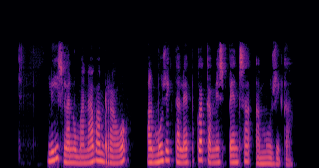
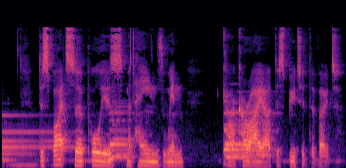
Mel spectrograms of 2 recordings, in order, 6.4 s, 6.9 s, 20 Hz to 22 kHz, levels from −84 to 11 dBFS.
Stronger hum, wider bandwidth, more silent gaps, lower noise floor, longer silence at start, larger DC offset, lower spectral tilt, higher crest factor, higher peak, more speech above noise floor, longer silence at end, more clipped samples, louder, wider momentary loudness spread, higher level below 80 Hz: neither; second, 8 kHz vs 11.5 kHz; first, 2.72-2.94 s vs none; about the same, -63 dBFS vs -60 dBFS; first, 0.35 s vs 0.05 s; neither; first, -6 dB/octave vs -4 dB/octave; about the same, 18 dB vs 16 dB; second, -6 dBFS vs -2 dBFS; about the same, 40 dB vs 42 dB; first, 0.55 s vs 0.15 s; neither; second, -24 LUFS vs -18 LUFS; second, 9 LU vs 14 LU; second, -64 dBFS vs -44 dBFS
